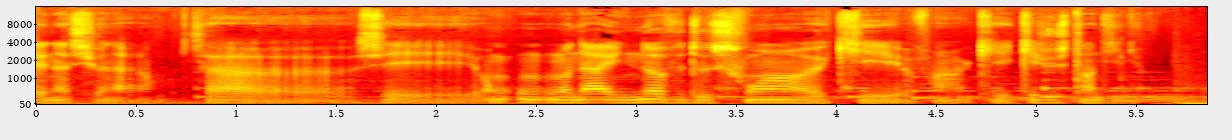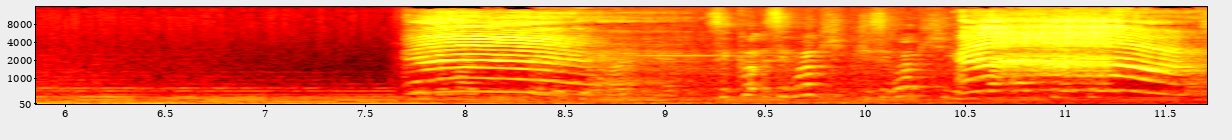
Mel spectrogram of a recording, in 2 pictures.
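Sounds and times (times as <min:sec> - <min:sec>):
speech: 0:00.0 - 0:05.8
low rumble: 0:00.0 - 0:11.6
baby girl crying: 0:07.7 - 0:09.0, 0:10.4 - 0:11.7.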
